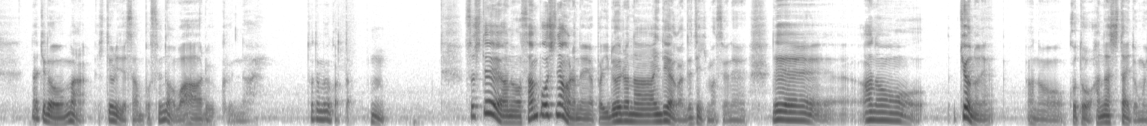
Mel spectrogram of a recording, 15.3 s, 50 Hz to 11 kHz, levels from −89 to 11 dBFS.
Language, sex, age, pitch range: Japanese, male, 40-59, 120-195 Hz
